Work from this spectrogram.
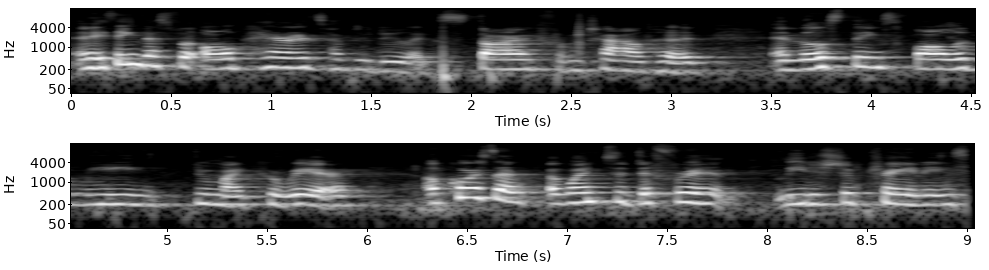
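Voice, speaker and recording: A woman's voice: medium pitch, slight background noise. A woman from the Bahamas, a neurologist, speaking earnestly on a panel at a luncheon and laughing now and then. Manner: earnest, emphatic, laughs often. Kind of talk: panel discussion answer. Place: luncheon event hall.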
